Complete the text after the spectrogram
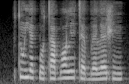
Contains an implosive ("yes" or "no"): no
